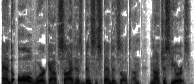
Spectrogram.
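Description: A man plays a woman in charge of a base in a novel. She is brisk, good-natured and firm, speaking in a lifted, lively voice with a dry, close sound. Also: low-pitched, creaky, husky, no echo, pitched above the performer's own voice, heavily acted. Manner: plain-spoken, patient but firm. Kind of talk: acted audiobook dialogue.

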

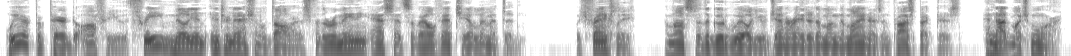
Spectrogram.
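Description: A man voicing a cool, unruffled businesswoman who negotiates in a crisp, condescending, businesslike way in an audiobook. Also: low voice, expressive, a little fast, darkish tone, dry recording. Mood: businesslike, controlled.

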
